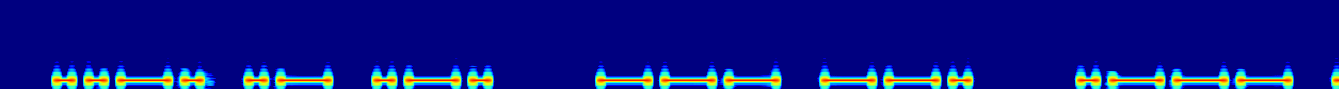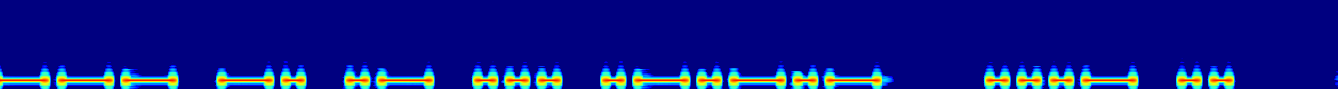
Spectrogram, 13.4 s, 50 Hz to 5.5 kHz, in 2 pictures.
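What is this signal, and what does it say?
Morse code, heard as a keyed tone, about 15 wpm, 600 Hz. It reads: FAR OG JONAS. VI
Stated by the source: Morse code at a slow 15 wpm from CW med Gnister.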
